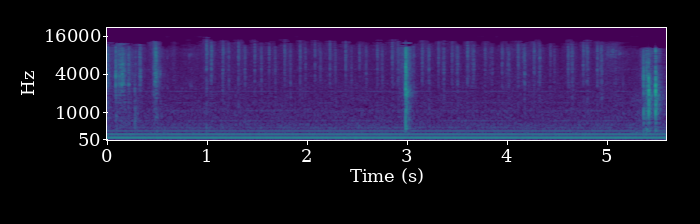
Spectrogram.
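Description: A sponge dabs lightly and quickly against a glass jar.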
